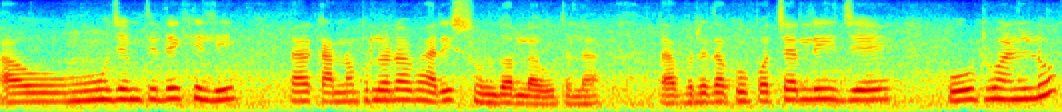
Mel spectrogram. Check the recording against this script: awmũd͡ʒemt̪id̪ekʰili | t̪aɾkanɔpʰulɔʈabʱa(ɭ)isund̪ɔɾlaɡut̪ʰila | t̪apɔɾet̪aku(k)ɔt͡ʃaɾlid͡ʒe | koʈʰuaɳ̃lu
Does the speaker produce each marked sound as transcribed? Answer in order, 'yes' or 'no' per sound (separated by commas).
no, no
